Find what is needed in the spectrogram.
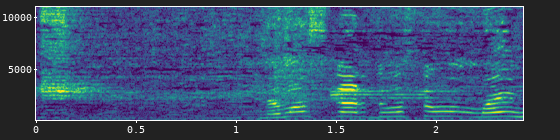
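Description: Street background of motor traffic noise, with a woman's voice starting to speak about a second in.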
